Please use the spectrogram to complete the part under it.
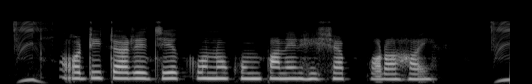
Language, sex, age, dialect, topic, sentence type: Bengali, female, 18-24, Northern/Varendri, banking, statement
